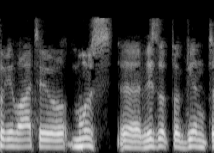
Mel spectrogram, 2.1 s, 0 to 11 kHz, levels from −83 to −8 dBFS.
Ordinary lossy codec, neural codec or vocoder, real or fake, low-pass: MP3, 32 kbps; codec, 16 kHz, 1.1 kbps, Voila-Tokenizer; fake; 7.2 kHz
